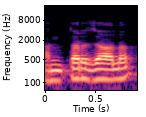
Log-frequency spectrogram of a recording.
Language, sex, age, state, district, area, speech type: Sanskrit, male, 18-30, Odisha, Jagatsinghpur, urban, spontaneous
